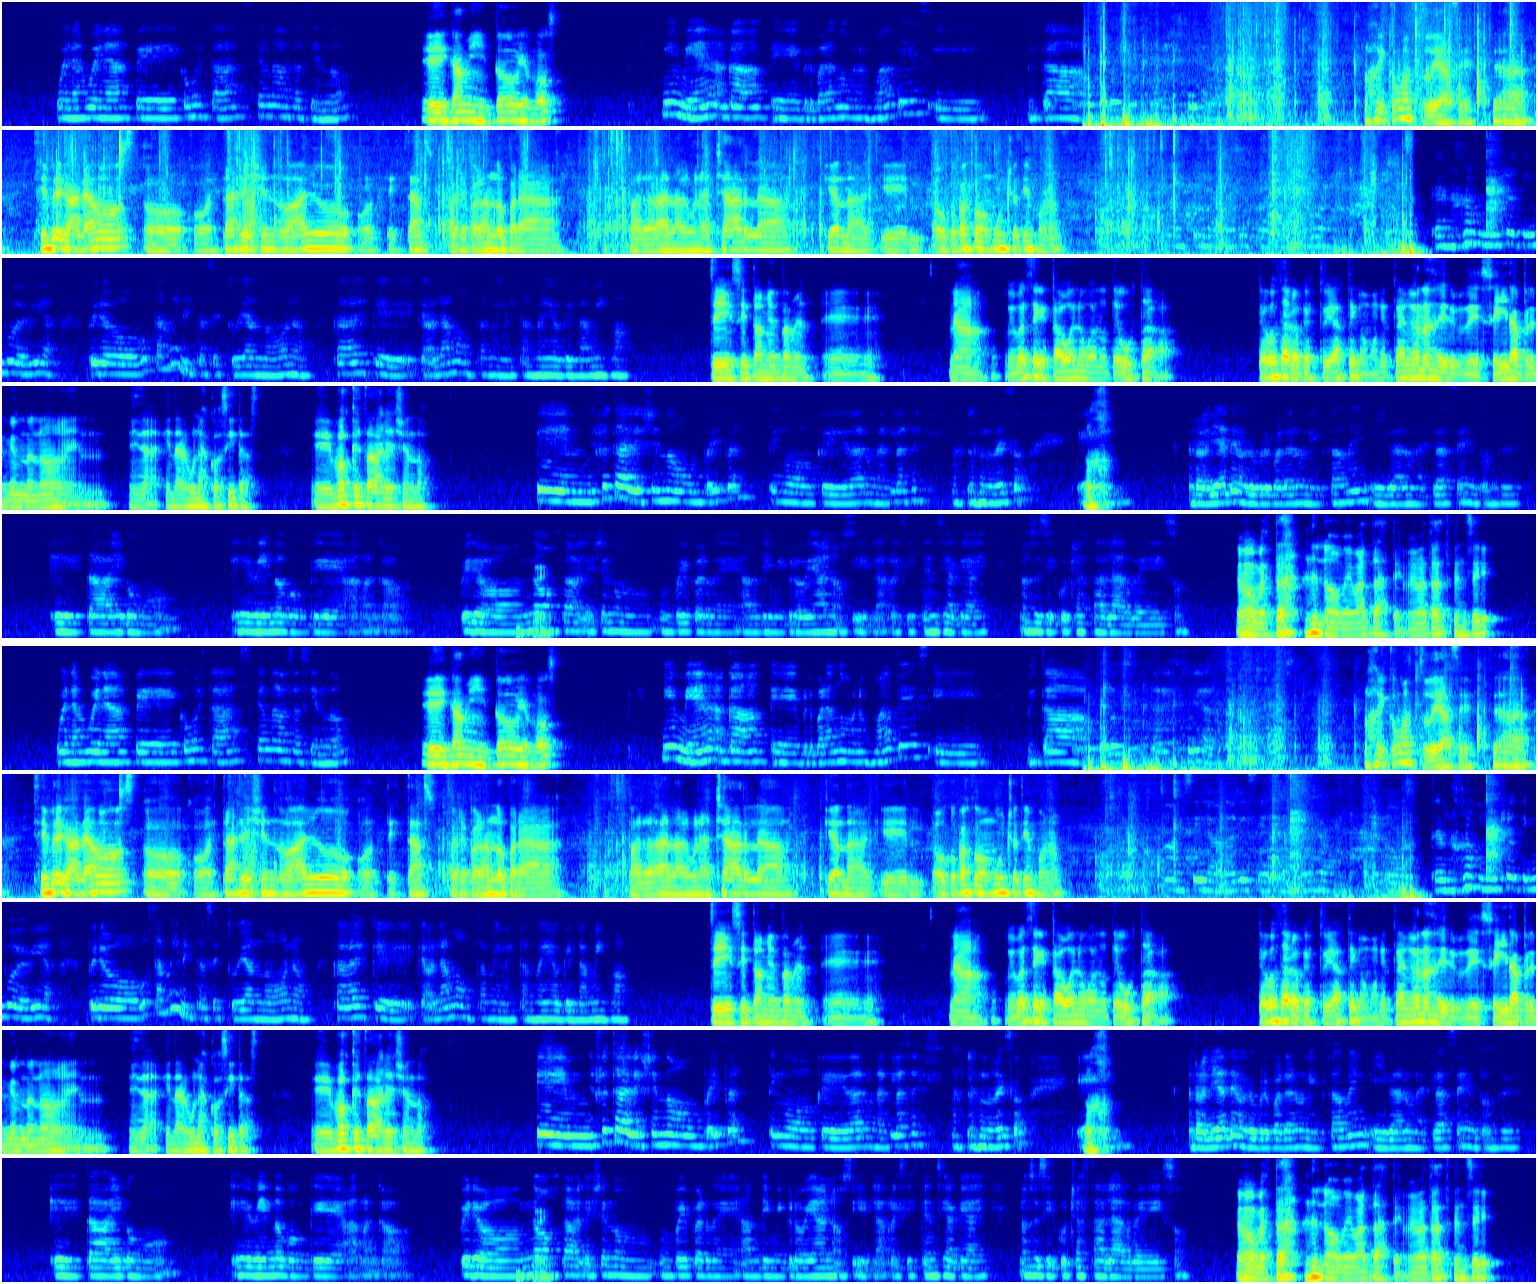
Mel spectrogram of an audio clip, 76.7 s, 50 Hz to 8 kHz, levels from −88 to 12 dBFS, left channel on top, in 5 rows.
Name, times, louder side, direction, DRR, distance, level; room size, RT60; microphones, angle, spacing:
voice 1, 0.5-3.5 6.6-9.9 10.3-12.9 27.0-36.9 51.4-57.3 57.9-61.2 61.8-63.2 63.7-65.5 66.0-73.2 76.1-76.2, right 2 dB, 75° right, 2.1 m, -49 dB
voice 2, 4.2-5.6 13.6-21.0 21.6-23.3 23.6-26.0 37.8-39.5 40.2-42.4 43.3-48.6 49.1-50.3 56.8-57.1 66.7-66.8 73.7-76.2, right 1 dB, 5° right, 0.3 m, -28 dB
sound 1, 10.8-29.5, left 5 dB, 80° left, 0.4 m, -38 dB
Clapping / Chirp tweet, 28.2-28.5 30.2-30.5, right 5 dB, 35° right, 0.9 m, -44 dB
7.2 x 4.6 x 3.3 m
head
